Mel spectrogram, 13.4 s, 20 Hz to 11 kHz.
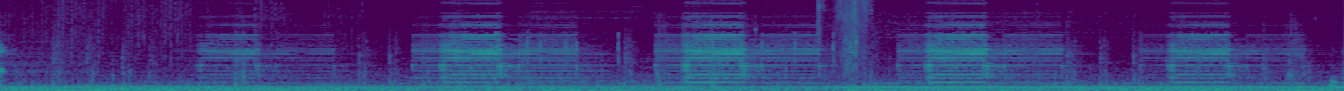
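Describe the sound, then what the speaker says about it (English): An alarm blares inside the video game Fallout 4, repeating buzzing tones in regular bursts about every two and a half seconds over a constant low electrical hum, loud and mechanical with no talking. "Really loving the alarm."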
